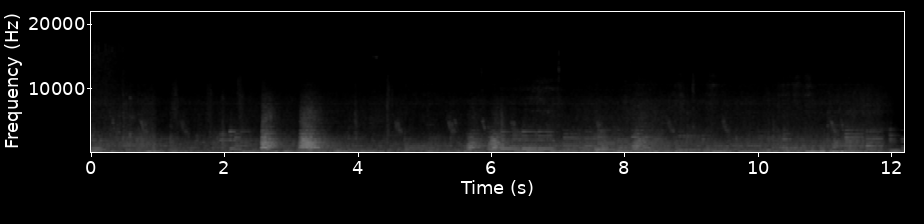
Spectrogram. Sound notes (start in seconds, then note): 0.8 bright music; 2.0 car horns honking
